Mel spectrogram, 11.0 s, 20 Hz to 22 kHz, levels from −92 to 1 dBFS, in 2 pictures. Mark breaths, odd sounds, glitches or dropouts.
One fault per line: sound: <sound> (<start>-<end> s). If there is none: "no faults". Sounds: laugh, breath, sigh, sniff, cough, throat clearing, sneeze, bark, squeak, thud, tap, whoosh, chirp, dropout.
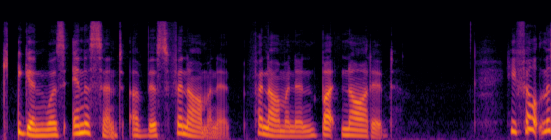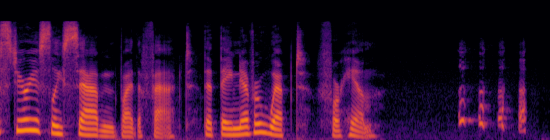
sound: dropout (0.1-0.2 s)
sound: laugh (10.1-10.8 s)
